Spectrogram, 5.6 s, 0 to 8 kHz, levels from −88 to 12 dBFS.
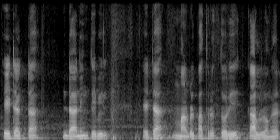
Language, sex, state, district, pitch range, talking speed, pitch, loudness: Bengali, male, Tripura, South Tripura, 125-135 Hz, 105 wpm, 130 Hz, -19 LUFS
